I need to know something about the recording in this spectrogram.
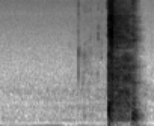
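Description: A man coughs once, sharply and loudly, about a second and a half in, after a near-silent pause.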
